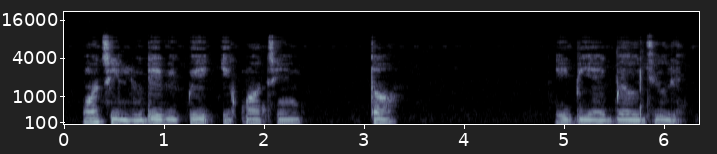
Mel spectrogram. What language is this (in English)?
Yoruba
